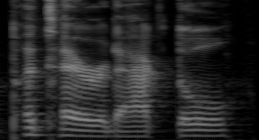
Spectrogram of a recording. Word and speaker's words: pterodactyl: You can fly on pterodactyl dinosaur robots now. That's right. That's right. Pterodactyl. I don't believe in silent letters. I just don't. Okay? If it's silent, just don't have the letter there. Anyhow, that's a whole nother tangent.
